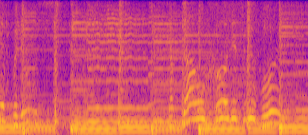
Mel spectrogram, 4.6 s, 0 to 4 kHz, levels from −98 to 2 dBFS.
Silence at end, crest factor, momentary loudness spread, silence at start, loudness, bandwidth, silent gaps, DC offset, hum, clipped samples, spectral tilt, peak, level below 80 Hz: 0 s; 14 dB; 4 LU; 0 s; -17 LUFS; 4 kHz; none; under 0.1%; none; under 0.1%; -12 dB/octave; -2 dBFS; -26 dBFS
